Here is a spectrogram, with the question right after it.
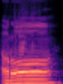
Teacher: ro tafkhim rnya tebal ya kita namakan dengan ro tafkhim ro tafkhim rnya tebal maka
